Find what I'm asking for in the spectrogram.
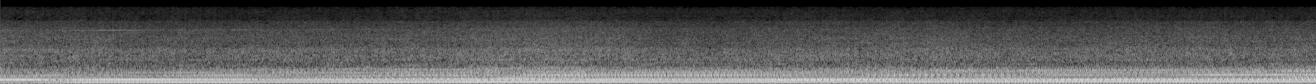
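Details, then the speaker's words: Homemade twin-supercharged Grand Marquis V8 after an FMU dial adjustment: deep, lumpy idle with a steady heavy low rumble, still running pretty rich and needing more fuel adjustment. "I'd say still pretty rich"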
